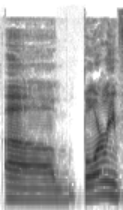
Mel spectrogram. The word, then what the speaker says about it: Boreen: Boreen Family. It's not how it sounds like, it's how it's spelled.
